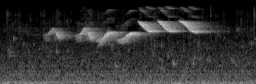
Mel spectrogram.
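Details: Song of a Yellow-bellied seedeater, used for warming up a bird to sing: a lively phrase of quick, downward-slurred high notes that step upward in pitch over about two seconds.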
